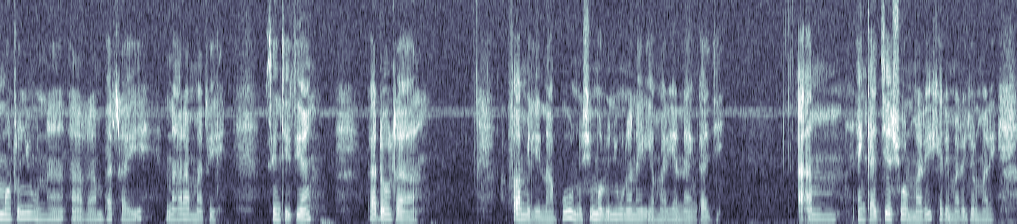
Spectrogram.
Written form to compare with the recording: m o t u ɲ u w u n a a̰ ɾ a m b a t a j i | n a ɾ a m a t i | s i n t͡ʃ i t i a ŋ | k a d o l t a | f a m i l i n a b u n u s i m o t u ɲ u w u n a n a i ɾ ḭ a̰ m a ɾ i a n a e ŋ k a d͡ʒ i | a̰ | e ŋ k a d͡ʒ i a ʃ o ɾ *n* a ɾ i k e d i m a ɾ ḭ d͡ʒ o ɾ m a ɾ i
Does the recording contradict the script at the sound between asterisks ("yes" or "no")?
yes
